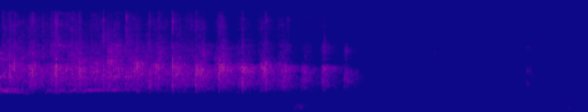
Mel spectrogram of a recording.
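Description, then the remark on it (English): A crowd applauds a pastor as he comes up to share, steadily for about five seconds, a dense wash of many hands clapping, then it fades out into near silence with a few faint thumps and rustles afterward. “Yeah, let's clap one more time awkwardly for him.”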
